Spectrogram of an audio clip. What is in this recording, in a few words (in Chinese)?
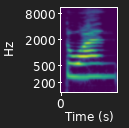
"duan1", 汉字语音; chinese-voice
